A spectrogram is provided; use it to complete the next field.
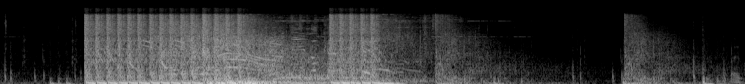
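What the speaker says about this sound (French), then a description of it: "écoutez, on a une batteuse" Machine gun fire in the computer game Counter-Strike: Condition Zero: a long, loud, continuous automatic burst lasting a few seconds, tapering off, then a brief second burst after a short pause.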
